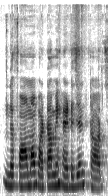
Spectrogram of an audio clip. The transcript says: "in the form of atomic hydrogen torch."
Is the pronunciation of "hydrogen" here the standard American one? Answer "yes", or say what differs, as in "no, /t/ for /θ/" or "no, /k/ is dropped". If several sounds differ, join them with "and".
no, /ɹ/ is dropped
